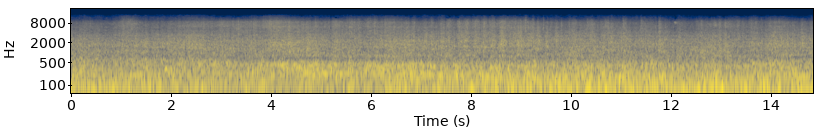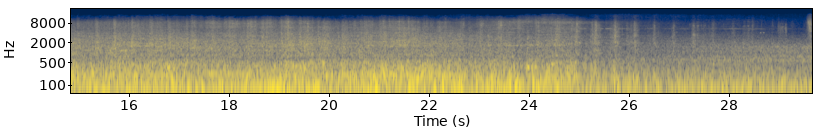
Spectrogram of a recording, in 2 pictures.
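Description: Covered hopper cars of a freight train rolling through a grade crossing, the wheels clicking over the rail joints. About 25 seconds in, the last car passes and the train noise drops, leaving the crossing's Safetran mechanical bell ringing in steady strokes.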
